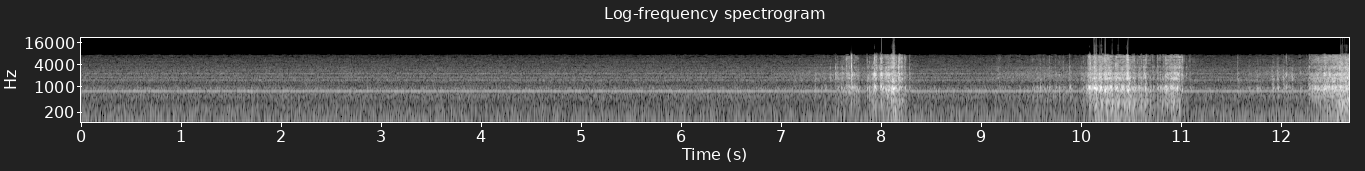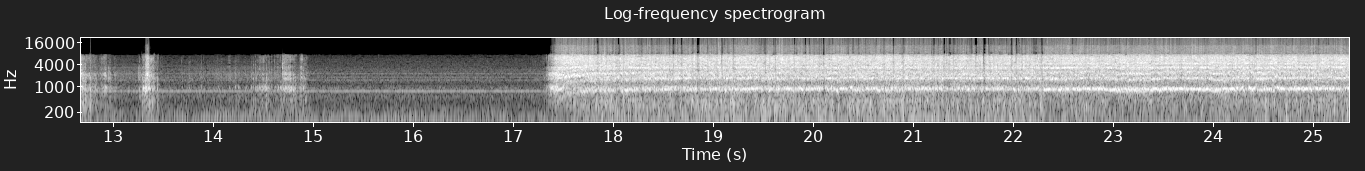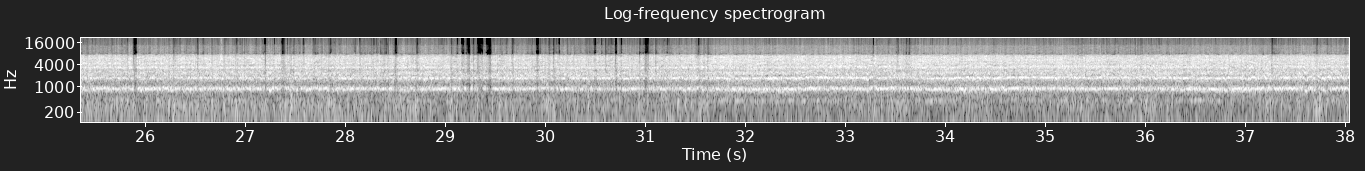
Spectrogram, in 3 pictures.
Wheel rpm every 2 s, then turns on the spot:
0, 0, 0, 0, 0, 10, 20, 10, 30, 220, 230, 230, 230, 230, 230, 230, 220, 230, 220.
10-12 14-16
